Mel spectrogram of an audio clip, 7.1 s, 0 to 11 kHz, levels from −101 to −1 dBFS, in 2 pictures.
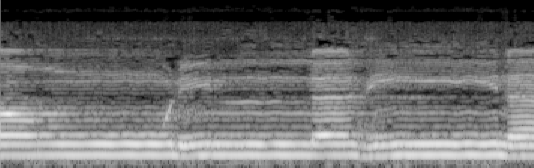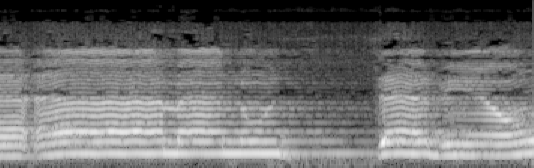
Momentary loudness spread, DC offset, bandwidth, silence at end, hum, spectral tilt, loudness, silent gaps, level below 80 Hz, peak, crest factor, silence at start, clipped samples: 5 LU; under 0.1%; 6.2 kHz; 0 s; none; -9 dB/octave; -16 LUFS; none; -54 dBFS; -2 dBFS; 14 dB; 0 s; under 0.1%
